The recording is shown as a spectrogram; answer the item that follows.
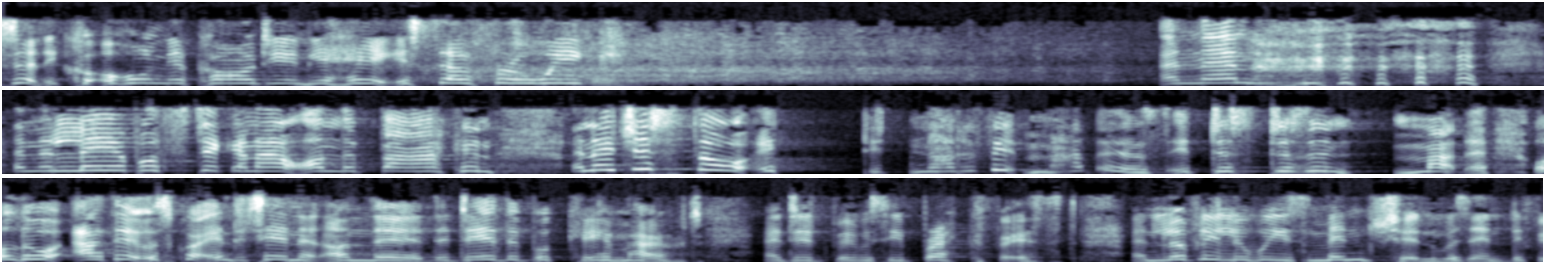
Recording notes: In Cambridge for a chat about all sorts of stuff from confidence to class, as well as some questions from the audience.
